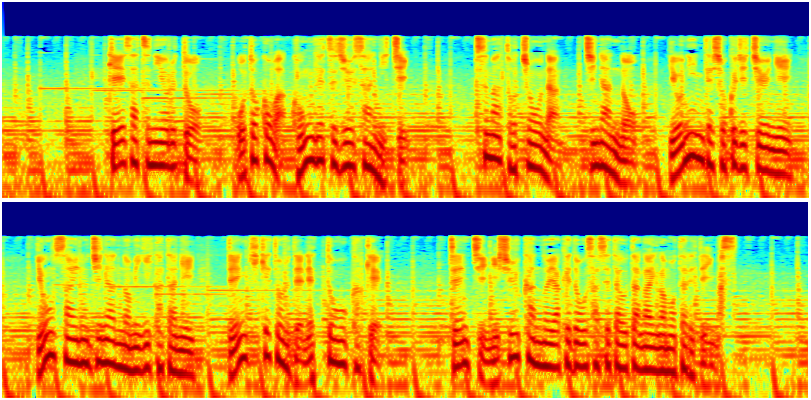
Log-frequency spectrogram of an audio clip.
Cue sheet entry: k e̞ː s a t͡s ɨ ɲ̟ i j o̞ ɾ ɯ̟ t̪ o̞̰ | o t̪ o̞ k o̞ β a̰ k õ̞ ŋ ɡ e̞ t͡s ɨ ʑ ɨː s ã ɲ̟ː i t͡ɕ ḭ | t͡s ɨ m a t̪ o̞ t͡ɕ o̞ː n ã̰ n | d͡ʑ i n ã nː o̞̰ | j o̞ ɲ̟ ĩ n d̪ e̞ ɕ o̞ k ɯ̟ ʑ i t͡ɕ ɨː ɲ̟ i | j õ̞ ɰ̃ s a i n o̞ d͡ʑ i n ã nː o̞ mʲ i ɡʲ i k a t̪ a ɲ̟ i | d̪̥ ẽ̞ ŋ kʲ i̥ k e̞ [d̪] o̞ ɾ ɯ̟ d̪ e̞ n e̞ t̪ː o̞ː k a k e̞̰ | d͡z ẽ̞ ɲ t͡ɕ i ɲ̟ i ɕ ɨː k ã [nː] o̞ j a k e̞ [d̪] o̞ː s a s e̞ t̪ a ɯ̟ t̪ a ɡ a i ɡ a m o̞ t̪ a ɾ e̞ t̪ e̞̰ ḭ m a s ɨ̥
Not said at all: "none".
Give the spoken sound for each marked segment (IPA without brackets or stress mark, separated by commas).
t̪, nː, d̪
